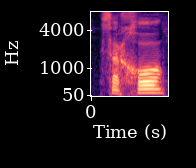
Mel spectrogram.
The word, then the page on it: sarxo: apatani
